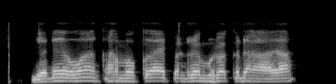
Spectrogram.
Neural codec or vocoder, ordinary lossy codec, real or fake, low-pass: codec, 44.1 kHz, 2.6 kbps, SNAC; Opus, 64 kbps; fake; 7.2 kHz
